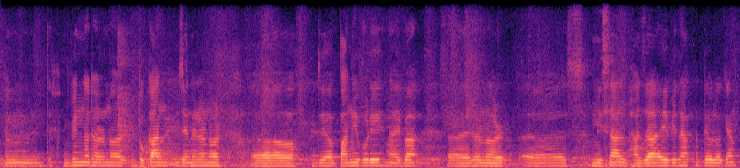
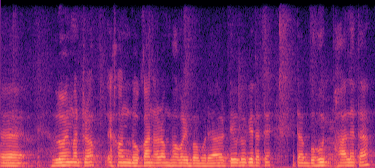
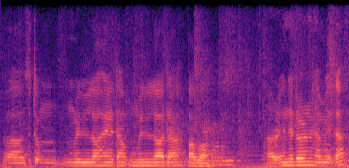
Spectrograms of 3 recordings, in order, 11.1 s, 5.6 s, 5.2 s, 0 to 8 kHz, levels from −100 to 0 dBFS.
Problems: none marked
